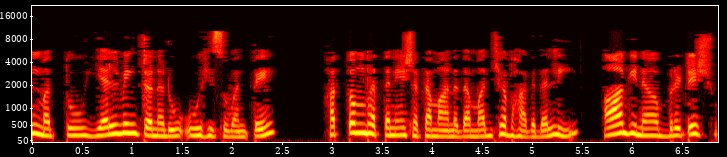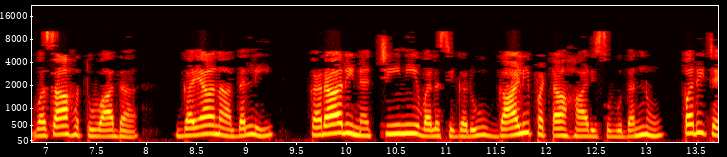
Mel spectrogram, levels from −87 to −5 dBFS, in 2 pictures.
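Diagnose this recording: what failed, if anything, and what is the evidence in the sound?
WMA compression, present throughout the speech, is likely the cause of the damage here, at the codec stage. Nothing survives above 10.1 kHz, and the degradation is heavy: smeared, ringing transients, a washy texture, and a hiss that swells and fades with the speech. That fits a low bitrate around 24 kbps, where long transform blocks spread quantisation noise over tens of milliseconds and weak spectral lines are discarded outright.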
